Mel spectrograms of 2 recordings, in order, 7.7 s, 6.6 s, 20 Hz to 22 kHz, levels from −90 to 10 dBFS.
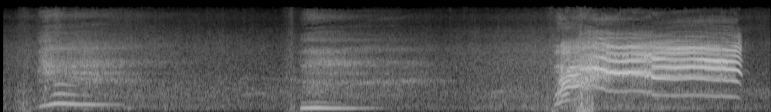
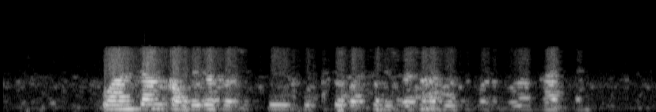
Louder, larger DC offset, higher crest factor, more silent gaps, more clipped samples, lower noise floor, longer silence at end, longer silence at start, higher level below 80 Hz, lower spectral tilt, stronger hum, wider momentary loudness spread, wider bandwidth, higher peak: first, -13 LUFS vs -19 LUFS; neither; about the same, 18 dB vs 20 dB; neither; neither; second, -41 dBFS vs -65 dBFS; second, 0.25 s vs 0.75 s; second, 0.15 s vs 1.05 s; about the same, -52 dBFS vs -56 dBFS; second, -1.5 dB/octave vs -12.5 dB/octave; neither; first, 25 LU vs 21 LU; first, 16.5 kHz vs 4 kHz; about the same, -2 dBFS vs -2 dBFS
